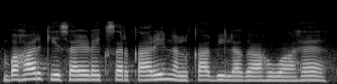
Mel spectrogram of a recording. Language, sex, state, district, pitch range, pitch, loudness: Hindi, male, Uttar Pradesh, Shamli, 195-215 Hz, 205 Hz, -17 LUFS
